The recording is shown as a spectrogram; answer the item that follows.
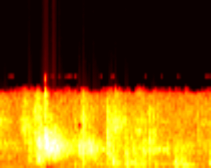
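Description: Yellow pool ball dropping into a corner pocket with a sharp clack about half a second in, followed by smaller knocks and clatter of balls.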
